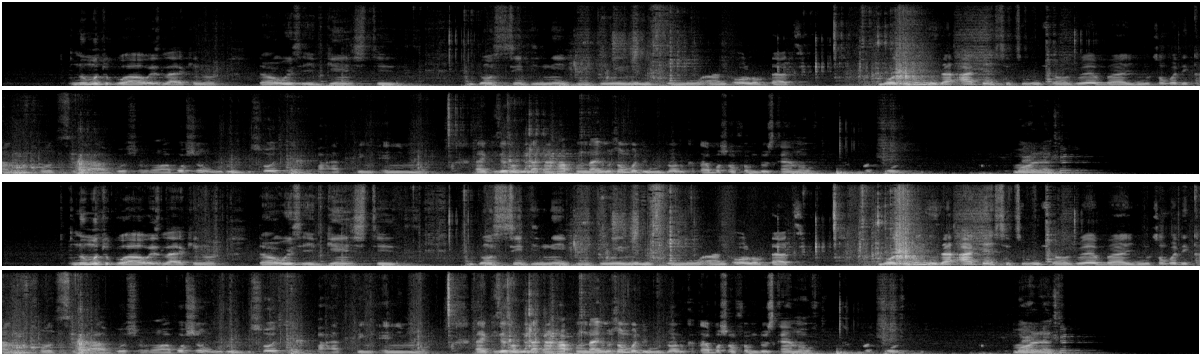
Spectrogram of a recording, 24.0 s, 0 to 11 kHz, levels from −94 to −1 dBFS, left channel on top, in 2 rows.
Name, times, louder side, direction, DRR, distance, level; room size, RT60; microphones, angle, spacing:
voice 1, 0.7-2.2 2.6-3.9 4.8-7.9 8.8-20.1 20.8-21.0 22.1-22.5, right 3 dB, 60° right, 1.0 m, -32 dB
sound 1, 1.9-2.6 3.0-5.3 5.6-13.1 13.8-15.0 15.3-18.7, right 3 dB, 85° right, 3.0 m, -38 dB
voice 2, 5.6-6.4 6.7-6.9 8.7-8.8 9.5-9.9 19.9-21.2 21.7-21.8 22.2-22.6, right 1 dB, 35° right, 3.7 m, -41 dB
30.0 x 26.0 x 6.3 m
head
